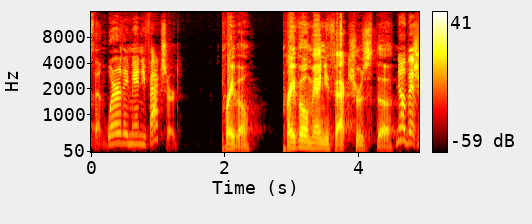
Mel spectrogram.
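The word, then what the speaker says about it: Prevost: thought it was pronounced Provost but I'm saying that wrong say it how do you say it and this is p r e v o s t preo preo yeah the t is silent what kind of a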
